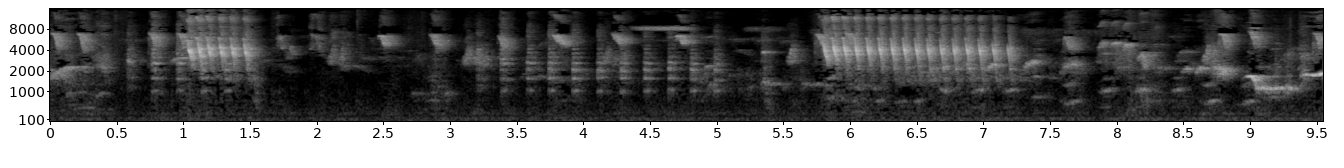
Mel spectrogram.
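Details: Asian pied starling from Bandung singing unprompted, with borrowed phrases in Cililin style such as canary; high scratchy chatter in bursts, two long rapid trills of repeated notes, and assorted sharp whistles between them.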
